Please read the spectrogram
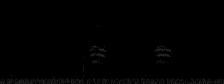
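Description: A crow cawing faintly: two short caws about two-thirds of a second apart, over a faint low hum.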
